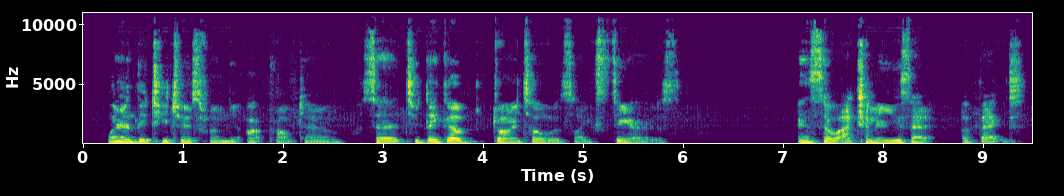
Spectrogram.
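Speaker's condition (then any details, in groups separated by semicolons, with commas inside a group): Cerebral palsy; since birth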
